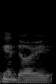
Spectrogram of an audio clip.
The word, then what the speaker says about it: Kandori: Shout out to fucking Bull Nakano and Shinobu Kandoru because they fucking sorry, I'm fucking Kandoru. I mean, sorry, we're getting the File Under Fire versus Wheelie Good podcast pronunciation challenge here.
